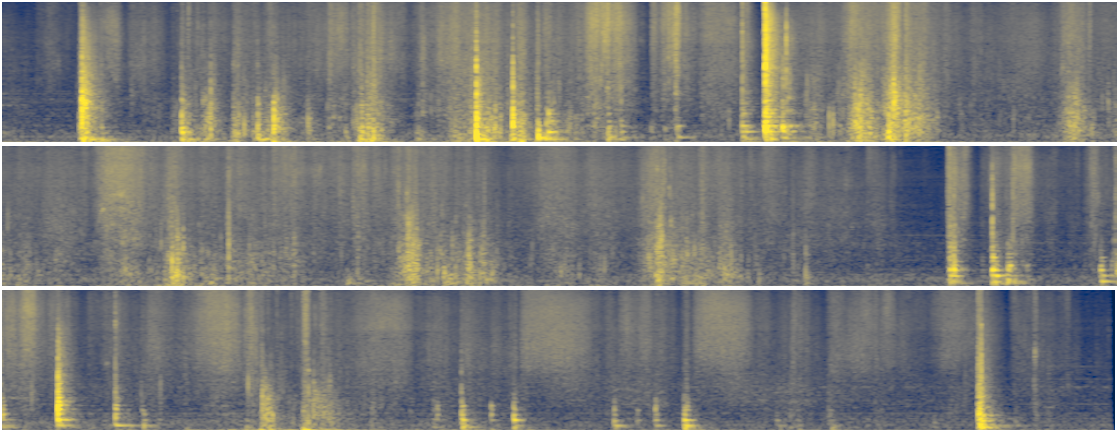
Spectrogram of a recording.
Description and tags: Seamstress' Studio Fabric Roll and Handling
Recorded at Suzana's lovely studio, her machines and miscellaneous sounds from her workspace.
Fabric, Handling, Roll, Seamstress, Studio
